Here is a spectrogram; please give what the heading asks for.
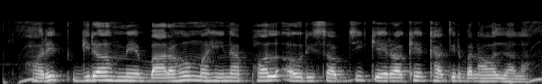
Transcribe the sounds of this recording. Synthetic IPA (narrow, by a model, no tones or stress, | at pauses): hʌɾit̪ɡɾəɦmebaɾɦoməɦinapʰʌləwɾisʌbd͡ʒikeɾəkʰekʰːat̪iɾbənawəld͡ʒala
